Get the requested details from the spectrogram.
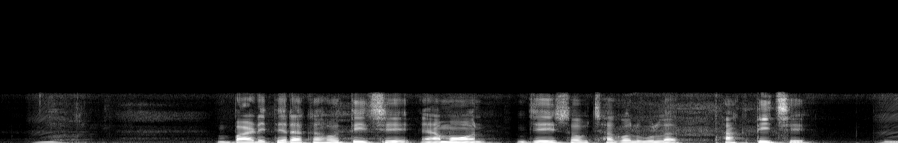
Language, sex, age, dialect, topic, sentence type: Bengali, male, 31-35, Western, agriculture, statement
